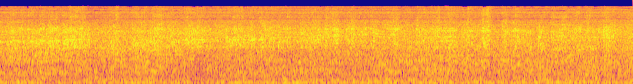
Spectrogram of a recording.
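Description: Open high-sided freight wagons rolling past close by: a steady, loud noise of wheels running on the rails.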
